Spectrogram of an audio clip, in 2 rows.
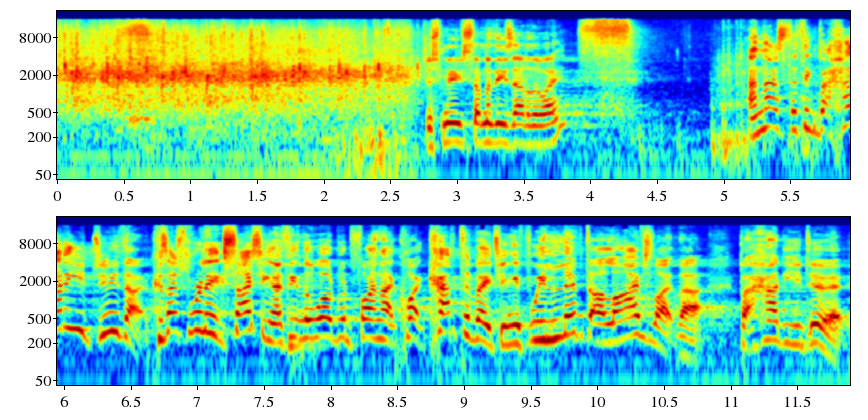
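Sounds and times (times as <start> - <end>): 
crowd applause: 0.0 - 2.8
speech: 2.8 - 4.2, 5.2 - 11.8.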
